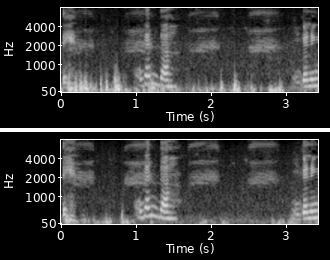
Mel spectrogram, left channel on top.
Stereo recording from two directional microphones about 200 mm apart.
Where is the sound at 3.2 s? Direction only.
25° right (ahead or behind).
